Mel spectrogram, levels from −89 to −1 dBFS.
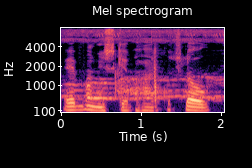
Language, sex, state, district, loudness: Hindi, male, Chhattisgarh, Bilaspur, -17 LUFS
